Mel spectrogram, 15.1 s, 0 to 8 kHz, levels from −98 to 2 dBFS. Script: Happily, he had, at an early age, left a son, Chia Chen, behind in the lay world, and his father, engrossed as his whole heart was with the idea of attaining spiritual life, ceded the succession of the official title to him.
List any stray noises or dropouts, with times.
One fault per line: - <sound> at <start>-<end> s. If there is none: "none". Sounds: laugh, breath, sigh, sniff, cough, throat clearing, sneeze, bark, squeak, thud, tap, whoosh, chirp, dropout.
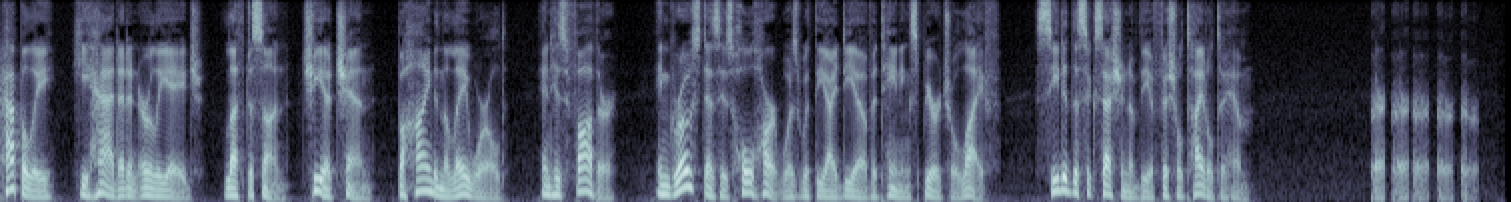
- laugh at 13.7-14.8 s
